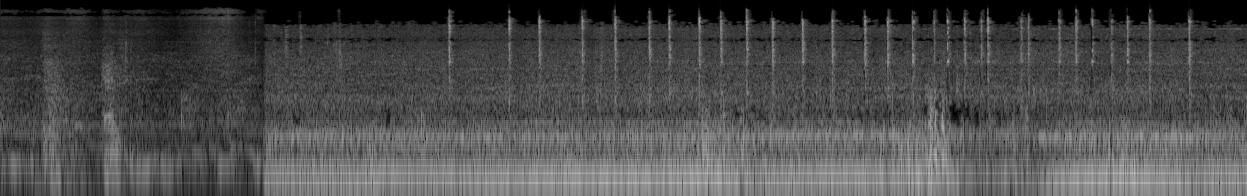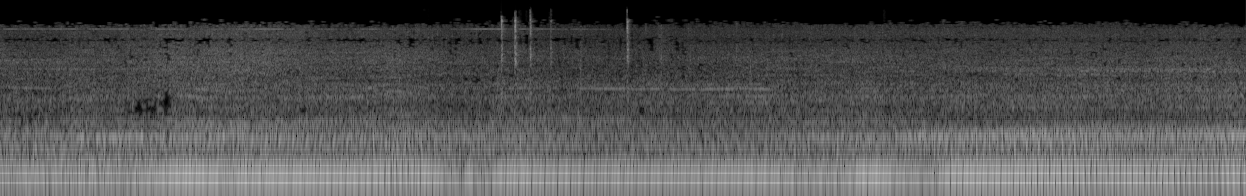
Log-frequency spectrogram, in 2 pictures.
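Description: Mercedes-AMG GT R idling with a ticking engine fault, a steady close low rumble carrying a rapid run of sharp ticks for the first several seconds, then a smoother idle with occasional ticks.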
